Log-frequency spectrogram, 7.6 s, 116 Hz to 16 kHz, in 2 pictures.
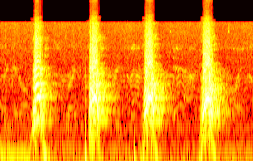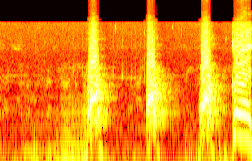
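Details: Pet Border Collie trained to count by barking, giving a string of seven sharp, short barks spaced about 0.8 seconds apart, with a pause midway, answering a man's spoken number prompts and praise of 'good'.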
